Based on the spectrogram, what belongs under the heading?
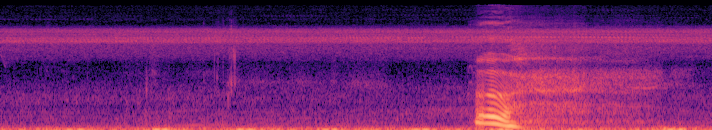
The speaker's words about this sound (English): What was that? Heard a little sound in the grass. Probably a frog or maybe a grasshopper. Some kind of jumping dude.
